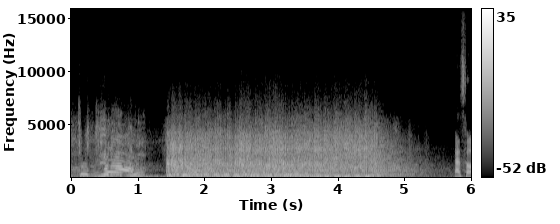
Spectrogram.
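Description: Computer-generated jungle tune played live through Overtone: a sliding pitched line for about the first second, then, after a brief gap, a dense, fast drum pattern that fades out well before the end.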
